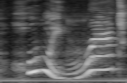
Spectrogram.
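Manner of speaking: high, loud, slow astonished cry; a drawn-out shocked exclamation; cried out. A narrator's reading. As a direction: gasp it out in amazement. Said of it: "cried Shanks".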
